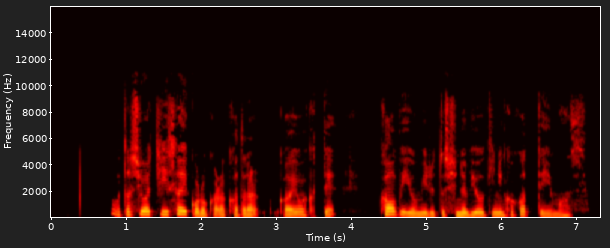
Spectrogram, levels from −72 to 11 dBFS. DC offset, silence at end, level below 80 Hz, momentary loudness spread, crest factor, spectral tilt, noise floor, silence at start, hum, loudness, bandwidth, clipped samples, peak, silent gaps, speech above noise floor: under 0.1%; 0.25 s; -72 dBFS; 14 LU; 20 dB; -5.5 dB/octave; -53 dBFS; 0.8 s; none; -24 LUFS; 11 kHz; under 0.1%; -4 dBFS; none; 29 dB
